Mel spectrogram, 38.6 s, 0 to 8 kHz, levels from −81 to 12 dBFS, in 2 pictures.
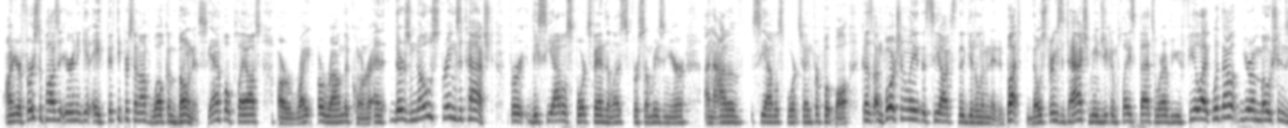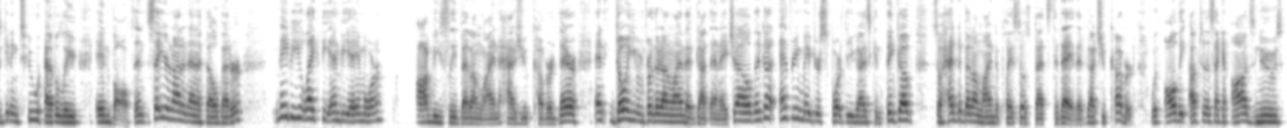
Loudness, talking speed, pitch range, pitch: -24 LUFS, 210 wpm, 145-190 Hz, 160 Hz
